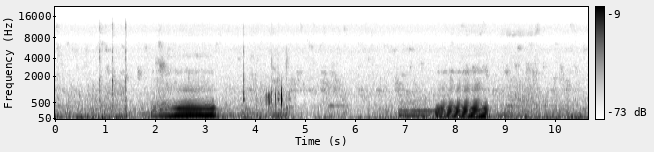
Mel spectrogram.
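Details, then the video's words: Sleeping French Bulldog, face pressed into the couch, snoring: two harsh, low, rattling snores roughly six seconds apart, separated by quiet breathing and faint household noise indoors. "French bulldog face buried in the couch snoring away"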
